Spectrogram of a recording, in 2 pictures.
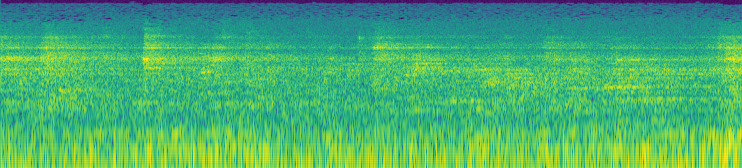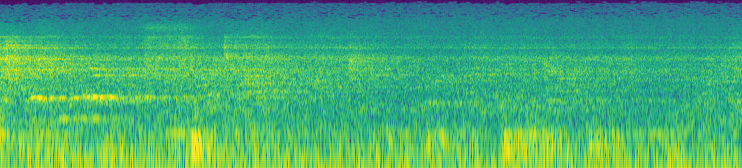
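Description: Skate blades scrape and hiss across the ice.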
